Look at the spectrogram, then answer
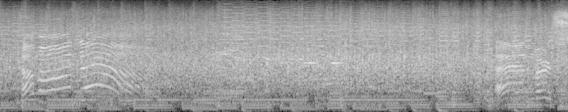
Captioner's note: audience clapping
